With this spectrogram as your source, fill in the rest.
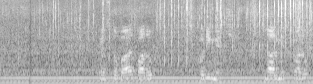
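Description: A plastic spice packet crinkles as it is shaken over a pan.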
